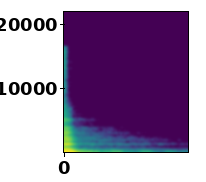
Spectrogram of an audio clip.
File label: menu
